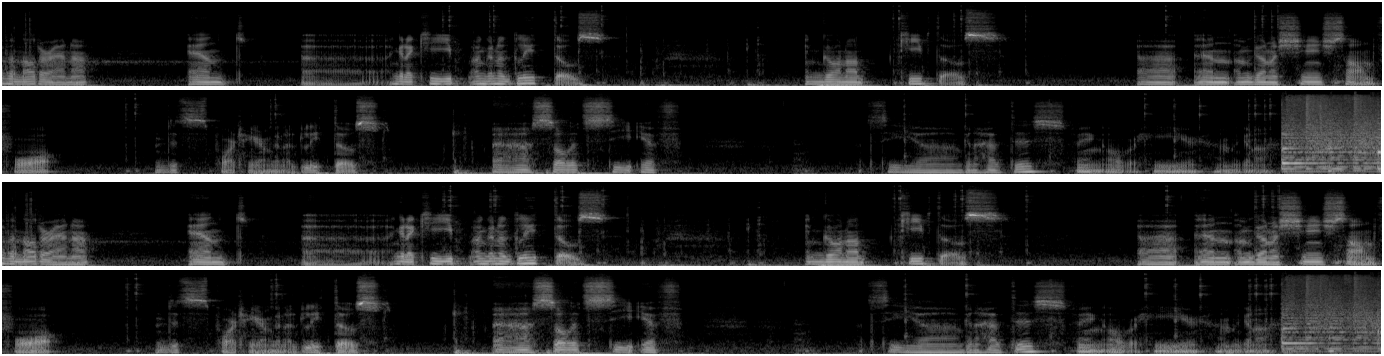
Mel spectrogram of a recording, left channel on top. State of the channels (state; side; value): normal; both; correlation 0.35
